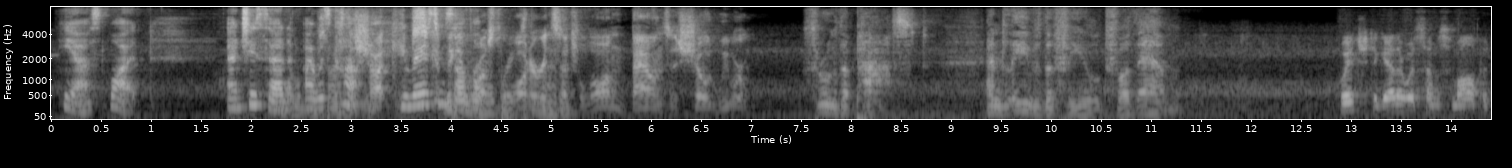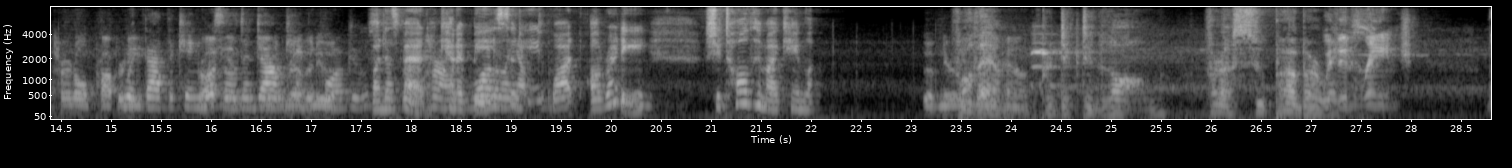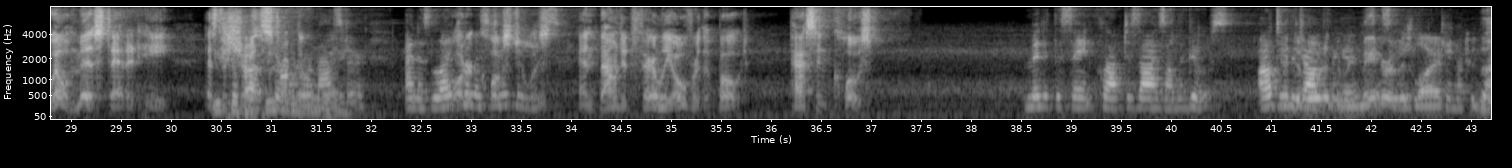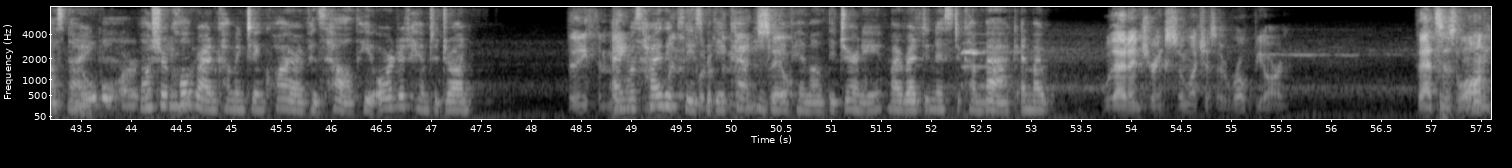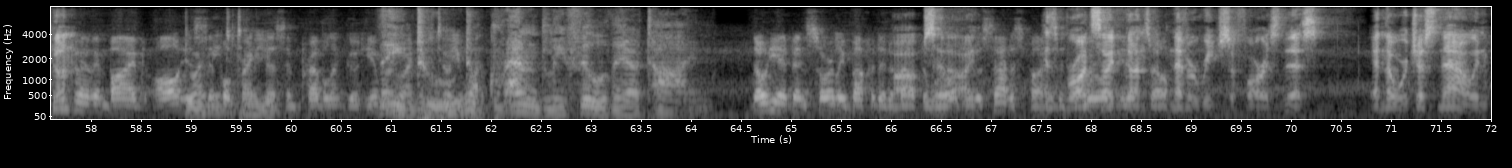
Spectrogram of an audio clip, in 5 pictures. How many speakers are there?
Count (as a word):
six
